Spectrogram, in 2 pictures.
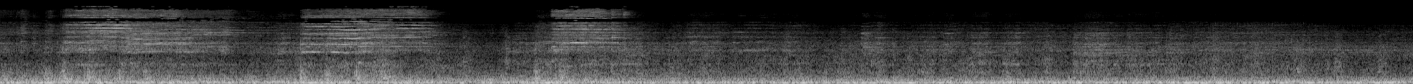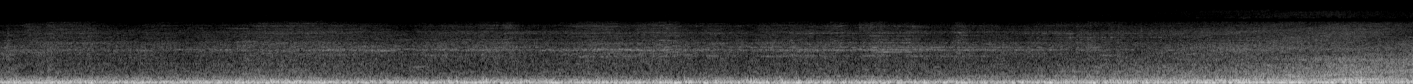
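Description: Norfolk Southern gravel train's hopper cars rolling past, wheels squealing in pulses for the first several seconds, then a steady low rumble. Near the end a road vehicle pulls away with a rising engine note.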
